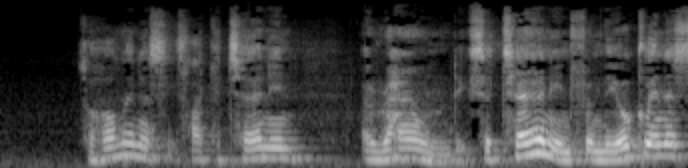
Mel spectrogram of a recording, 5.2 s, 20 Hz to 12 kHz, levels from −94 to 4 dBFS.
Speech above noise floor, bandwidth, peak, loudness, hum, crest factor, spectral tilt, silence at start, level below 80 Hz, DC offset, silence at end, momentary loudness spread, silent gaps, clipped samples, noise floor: 40 dB; 11 kHz; -8 dBFS; -25 LUFS; none; 18 dB; -4.5 dB/octave; 0.6 s; -66 dBFS; under 0.1%; 0 s; 16 LU; none; under 0.1%; -66 dBFS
